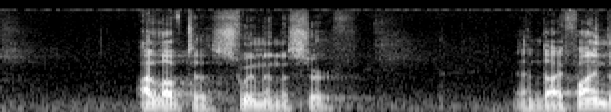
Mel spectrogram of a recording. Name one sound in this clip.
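A middle-aged man speaks warmly and with animation into a microphone.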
